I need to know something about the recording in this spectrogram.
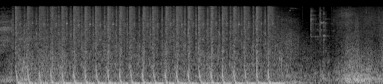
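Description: A rapid-fire gun shoots in a fast, steady burst.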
